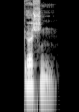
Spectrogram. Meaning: plural of Gösch
- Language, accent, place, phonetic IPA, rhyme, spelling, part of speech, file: German, Germany, Berlin, [ˈɡœʃn̩], -œʃn̩, Göschen, noun, De-Göschen.ogg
